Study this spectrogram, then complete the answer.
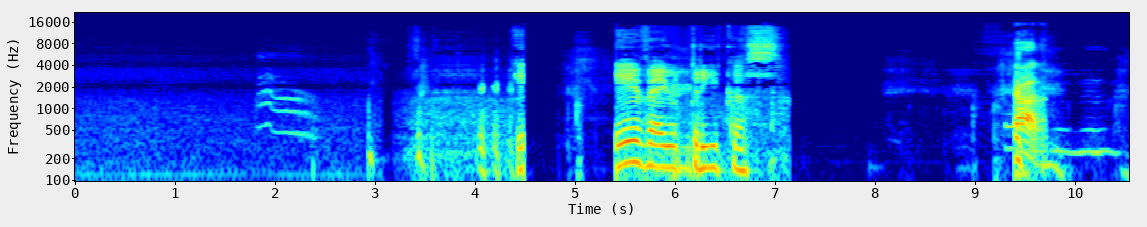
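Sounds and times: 
cat meowing: 1.8 - 2.5
speech: 3.4 - 4.5, 5.4 - 7.1, 9.4 - 9.8.

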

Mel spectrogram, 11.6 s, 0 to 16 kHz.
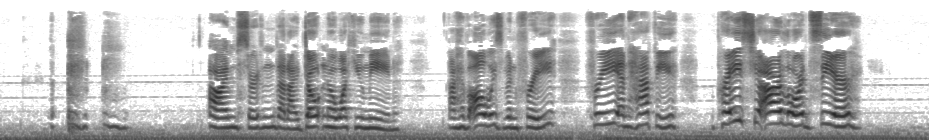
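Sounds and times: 
low hum: 0.0 - 11.6
person clearing throat before speaking: 0.6 - 1.6
speech: 2.6 - 10.8.

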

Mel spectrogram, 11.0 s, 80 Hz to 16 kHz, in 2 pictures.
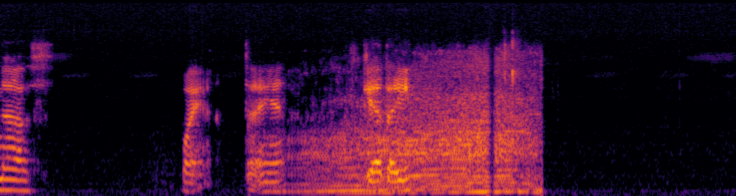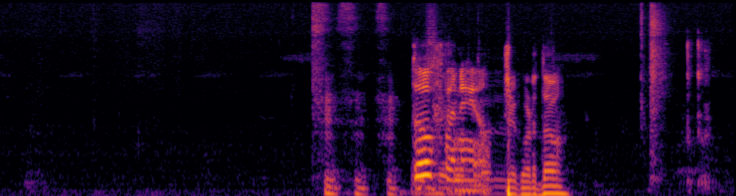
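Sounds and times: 
speech: 0.0 - 0.5, 1.4 - 3.8, 8.0 - 9.9
quiet street ambience: 0.0 - 11.0
motorcycle roaring past on the street: 2.0 - 4.1
laughter: 7.9 - 9.0.

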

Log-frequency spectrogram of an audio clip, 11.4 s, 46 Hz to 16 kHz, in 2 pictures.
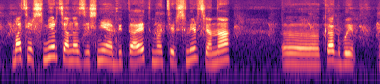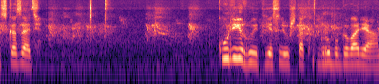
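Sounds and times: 
speech: 0.2 - 6.6, 9.0 - 11.3
crow-like bird caws: 3.4 - 8.8.

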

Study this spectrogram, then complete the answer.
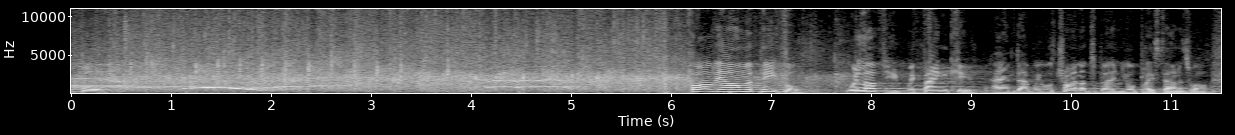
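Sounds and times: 
audience clapping: 0.0 - 8.4
speech: 0.1 - 0.6, 6.2 - 11.4.

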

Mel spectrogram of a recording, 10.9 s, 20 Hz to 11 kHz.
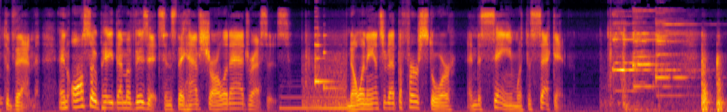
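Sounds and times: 
speech: 0.0 - 8.5
electronic doorbell chiming at the front door of a home in Charlotte: 4.2 - 5.2, 9.2 - 10.8
quick firm knocks on a door: 10.6 - 10.8.

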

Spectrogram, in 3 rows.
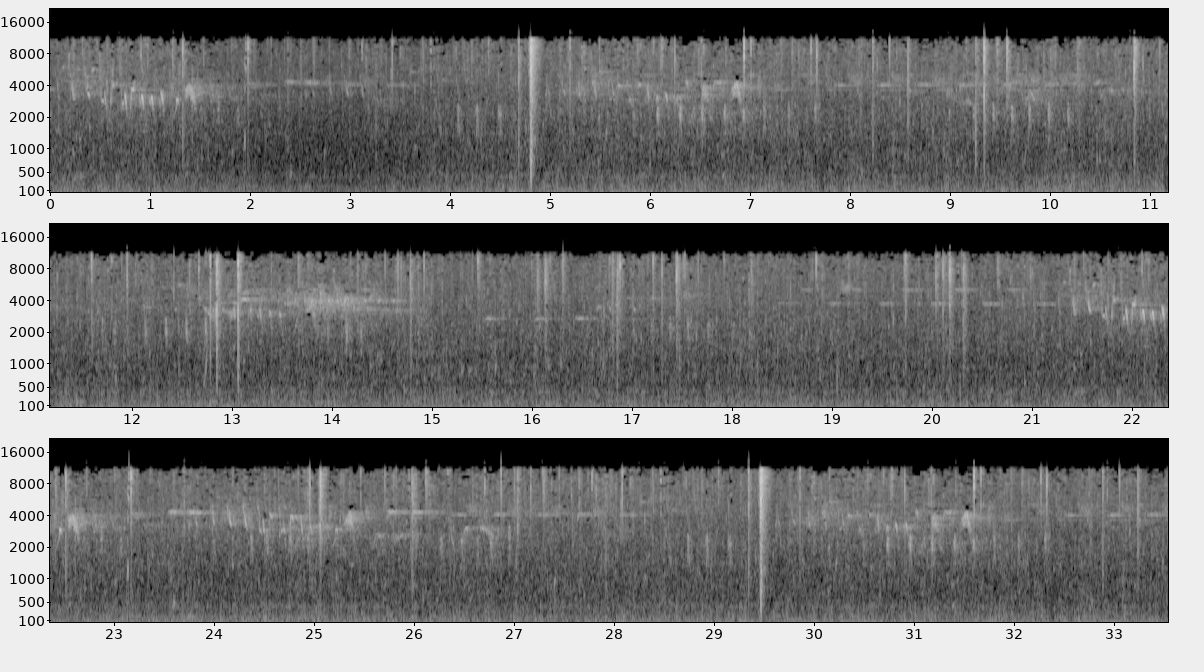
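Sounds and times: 
wild forest fire burning in the woods: 0.0 - 33.5.

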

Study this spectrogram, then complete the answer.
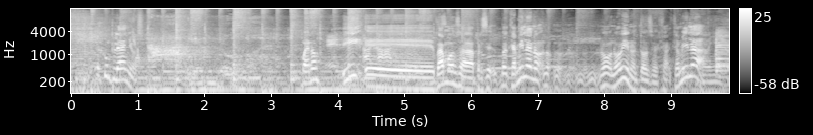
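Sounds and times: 
speech: 0.4 - 2.7, 3.5 - 9.8
person yelling a loud wake-up yell: 1.0 - 2.7, 3.8 - 5.5.

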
